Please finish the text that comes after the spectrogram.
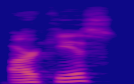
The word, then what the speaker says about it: Arceus: Is it Arceus? Yeah, Arceus, how you actually pronounce it.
